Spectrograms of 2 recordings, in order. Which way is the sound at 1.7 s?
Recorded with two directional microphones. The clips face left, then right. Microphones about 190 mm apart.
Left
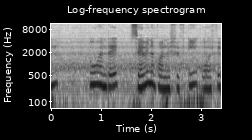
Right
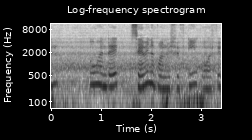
45° left (ahead or behind).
